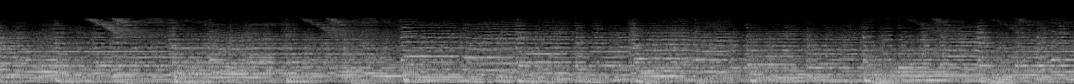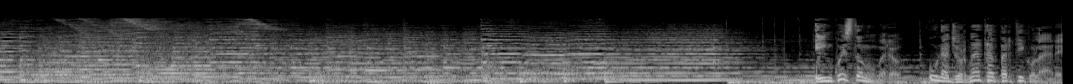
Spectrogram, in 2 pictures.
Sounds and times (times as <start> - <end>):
Music: 0.0 - 21.4
Speech: 18.9 - 21.4.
